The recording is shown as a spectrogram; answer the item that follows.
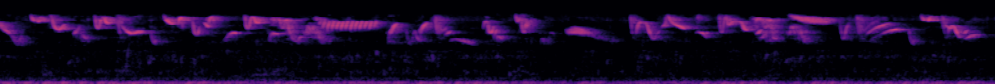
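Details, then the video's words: Sangihe shrike-thrush (burung sanger) singing, played as a lure to prompt other birds to sing: continuous fast, high chattering song of sharp twittering notes and quick slurred whistles over a faint low hum. "Burung Sanger Gacor. Pancingan Burung Sanger Supaya Ikut Gacor"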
